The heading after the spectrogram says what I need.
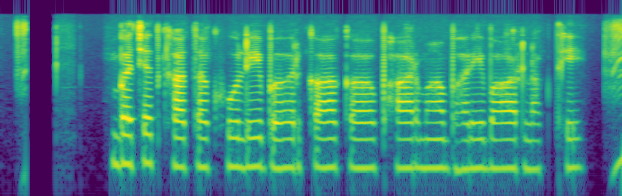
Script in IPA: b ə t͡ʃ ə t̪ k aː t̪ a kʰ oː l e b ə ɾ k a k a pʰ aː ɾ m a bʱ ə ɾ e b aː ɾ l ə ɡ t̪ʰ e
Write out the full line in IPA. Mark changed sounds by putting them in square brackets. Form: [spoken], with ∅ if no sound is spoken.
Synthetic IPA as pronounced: b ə t͡ʃ ə t̪ [kʰ] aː t̪ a kʰ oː l e b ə ɾ k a k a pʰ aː ɾ m a bʱ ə ɾ e b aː ɾ l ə ɡ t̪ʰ e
